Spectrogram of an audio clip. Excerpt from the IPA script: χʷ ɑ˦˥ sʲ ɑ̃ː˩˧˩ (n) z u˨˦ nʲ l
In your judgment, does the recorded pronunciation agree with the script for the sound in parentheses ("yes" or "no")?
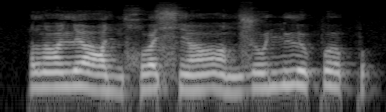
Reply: yes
